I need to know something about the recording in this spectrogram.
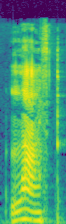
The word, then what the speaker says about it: laughed: Examples are laughed, laughed with a t, laughed.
